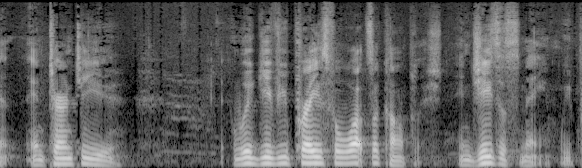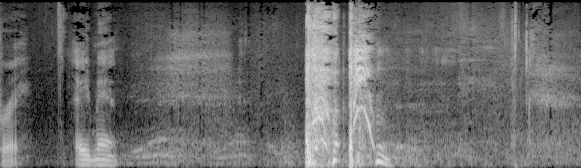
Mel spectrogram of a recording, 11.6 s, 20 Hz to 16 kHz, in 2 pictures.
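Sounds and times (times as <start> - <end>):
speech: 0.3 - 1.2, 2.3 - 7.1
harsh coughs from sinus and allergy: 8.9 - 10.0.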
